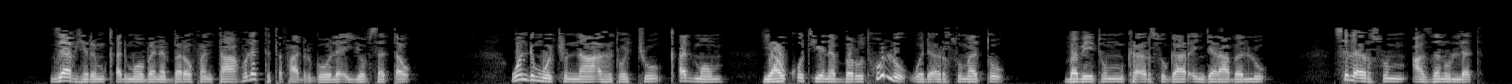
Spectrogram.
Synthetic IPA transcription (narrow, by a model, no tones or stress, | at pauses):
ʔɨɡzjaβhe̞ɾɨmkʼəd̪mo̞bənəbːəɾəwfənt̪ʰahulət̪ːt̪ʼɨfad̪ɨɾɡo̞ləɨjːo̞bsət̪ʼːəw | wɔnd̪ɨmːo̞t͡ʃːunːaʔɨhɨt̪ʰo̞t͡ʃːukʼəd̪mo̞m | jawkʼut̪jɛnəbːəɾut̪hulːuwɔd̪əɨɾsumət̪ʼːu | bəβe̞t̪ʰumkʰəɨɾsuɡaɾɨɲd͡ʒɛɾabəlːu | sɨləɨɾsumazːənulːət̪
